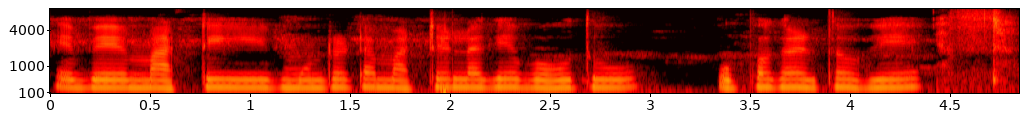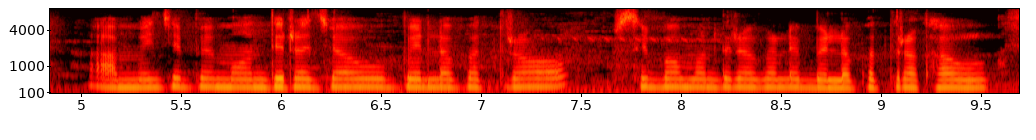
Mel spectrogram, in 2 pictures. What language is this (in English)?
Odia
